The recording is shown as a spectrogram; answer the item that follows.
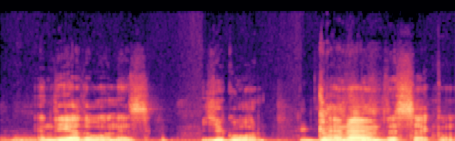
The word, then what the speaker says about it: Yegor: It's just like people say Igor, right? Which is like fine. It's a Russian name, but actually the correct pronunciation would be Yegor.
